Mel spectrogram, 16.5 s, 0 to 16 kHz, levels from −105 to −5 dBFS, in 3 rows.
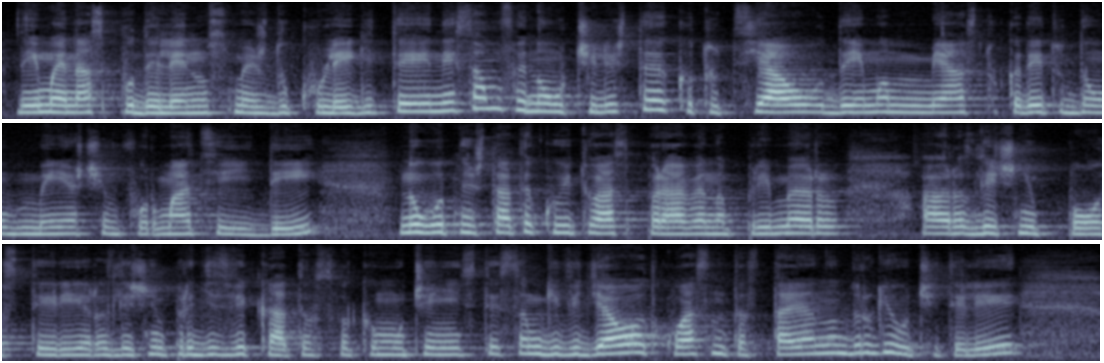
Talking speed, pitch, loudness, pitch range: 165 wpm, 215 Hz, -32 LUFS, 200-230 Hz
